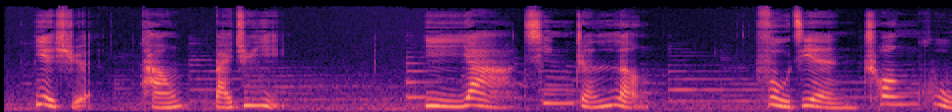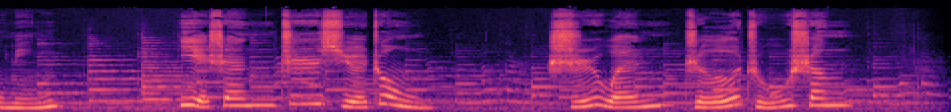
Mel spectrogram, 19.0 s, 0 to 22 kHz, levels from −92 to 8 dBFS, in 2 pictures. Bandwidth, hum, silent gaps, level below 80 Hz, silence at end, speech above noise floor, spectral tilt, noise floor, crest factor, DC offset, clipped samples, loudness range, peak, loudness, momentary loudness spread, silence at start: 17.5 kHz; none; none; -58 dBFS; 0.2 s; 24 dB; -3.5 dB/octave; -41 dBFS; 18 dB; under 0.1%; under 0.1%; 3 LU; 0 dBFS; -17 LUFS; 20 LU; 0.1 s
